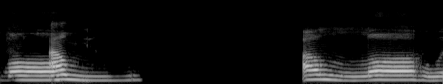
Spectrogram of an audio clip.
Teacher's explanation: Tapi Allah dia lamnya tebal.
